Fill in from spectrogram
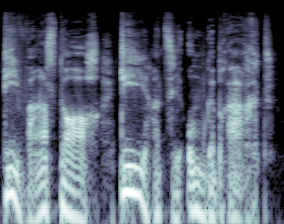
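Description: Man doing a gossipy newsagent, gloating, conspiratorial, very deep, husky. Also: very animated, takes it slowly, full character voice. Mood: gossiping. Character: gossipy male newsagent relishing bad news. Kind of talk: audiobook dialogue.

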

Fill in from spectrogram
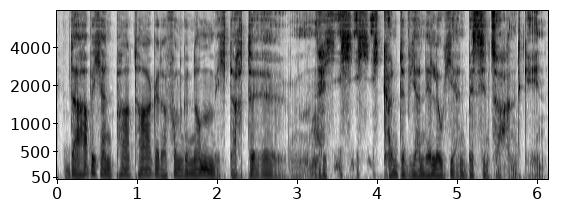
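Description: A male narrator voicing an eager, dutiful young policeman who answers his superior respectfully and briskly. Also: extremely low pitch, a little mellow, husky, exaggerated voice.

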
